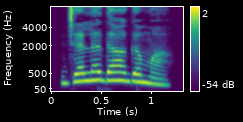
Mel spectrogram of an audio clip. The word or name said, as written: ಜಲದಾಗಮ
